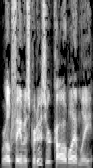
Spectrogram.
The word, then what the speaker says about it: Laemmle: And I'm going to keep saying his name now that I know how to pronounce it. Okay, ladies and gentlemen, his name is literally spelled L-A-E-M-M-L-E. I'm so glad that Steve is here to tell me how to pronounce that.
